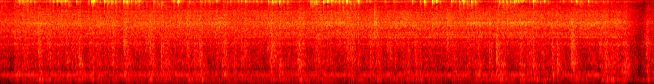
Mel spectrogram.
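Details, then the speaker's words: Washing machine during wash as drum spins: steady motor hum with repeated dry metal-on-metal scraping; drum, seal clean, no foreign objects found, noise returned; cause unknown. "может быть вот такой скрипт скрежет железа такое ощущение что что-то трется об что-то железо железа"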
